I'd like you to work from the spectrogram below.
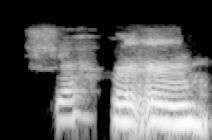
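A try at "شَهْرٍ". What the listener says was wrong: Berikan haknya, dia punya sifat hamas dan rohoa, ada aliran suara. Jadi jangan dipantul.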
